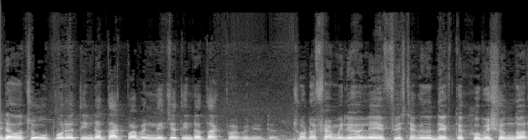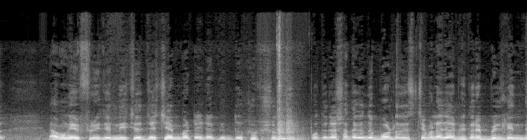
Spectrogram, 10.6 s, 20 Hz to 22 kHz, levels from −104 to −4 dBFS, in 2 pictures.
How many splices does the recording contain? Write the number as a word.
two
